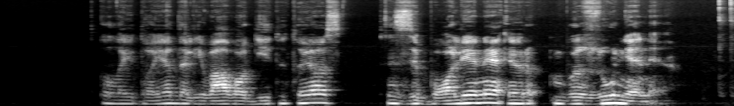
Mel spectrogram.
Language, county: Lithuanian, Utena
